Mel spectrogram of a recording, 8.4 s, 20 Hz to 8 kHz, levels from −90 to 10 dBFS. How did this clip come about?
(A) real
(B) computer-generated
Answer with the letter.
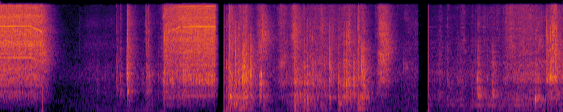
A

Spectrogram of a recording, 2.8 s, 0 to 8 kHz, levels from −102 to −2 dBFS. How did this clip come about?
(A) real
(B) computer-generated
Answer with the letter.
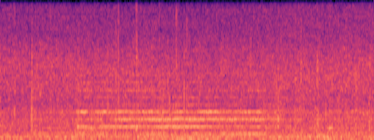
B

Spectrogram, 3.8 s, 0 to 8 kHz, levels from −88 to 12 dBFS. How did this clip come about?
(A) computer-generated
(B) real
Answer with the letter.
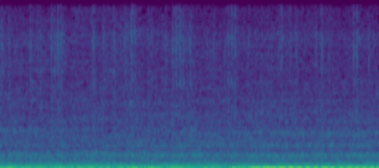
B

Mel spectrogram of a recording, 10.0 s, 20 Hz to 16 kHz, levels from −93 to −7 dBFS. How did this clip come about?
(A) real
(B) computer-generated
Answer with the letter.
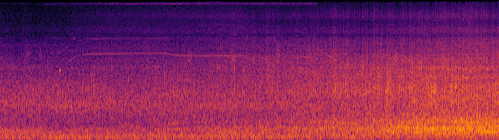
B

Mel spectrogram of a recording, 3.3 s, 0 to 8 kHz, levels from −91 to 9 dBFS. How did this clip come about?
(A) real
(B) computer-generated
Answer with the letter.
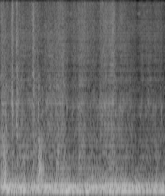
B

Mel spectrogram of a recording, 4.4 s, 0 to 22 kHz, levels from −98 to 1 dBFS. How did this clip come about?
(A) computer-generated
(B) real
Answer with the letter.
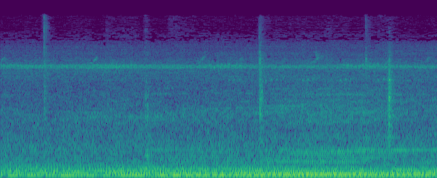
B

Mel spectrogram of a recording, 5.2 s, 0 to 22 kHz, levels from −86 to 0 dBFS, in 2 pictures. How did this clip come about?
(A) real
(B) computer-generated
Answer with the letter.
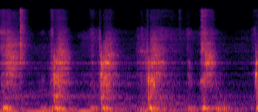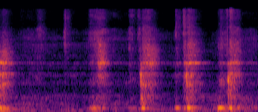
B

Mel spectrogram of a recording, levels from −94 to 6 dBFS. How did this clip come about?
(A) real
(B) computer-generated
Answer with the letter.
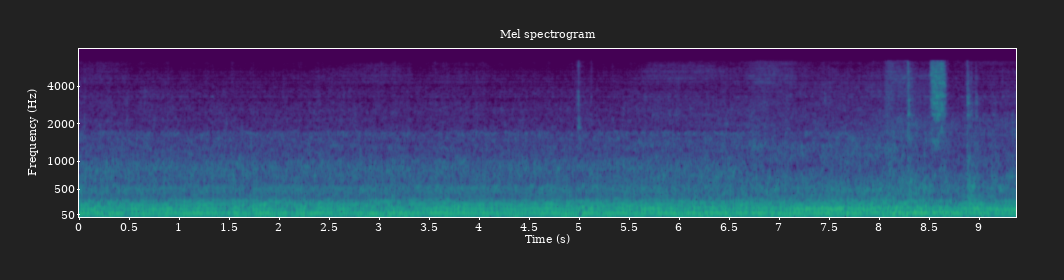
B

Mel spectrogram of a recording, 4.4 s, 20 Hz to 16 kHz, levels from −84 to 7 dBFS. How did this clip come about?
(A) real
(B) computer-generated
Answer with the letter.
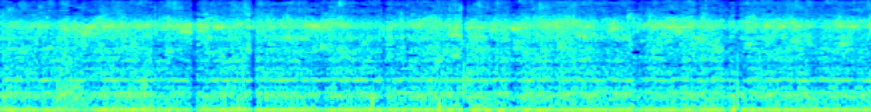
B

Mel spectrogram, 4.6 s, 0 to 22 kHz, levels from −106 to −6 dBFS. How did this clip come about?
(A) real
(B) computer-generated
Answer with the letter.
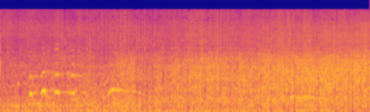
B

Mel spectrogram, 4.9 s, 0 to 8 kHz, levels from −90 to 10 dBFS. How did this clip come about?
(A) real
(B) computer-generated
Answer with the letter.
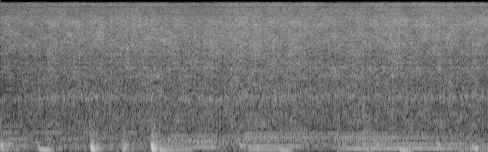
B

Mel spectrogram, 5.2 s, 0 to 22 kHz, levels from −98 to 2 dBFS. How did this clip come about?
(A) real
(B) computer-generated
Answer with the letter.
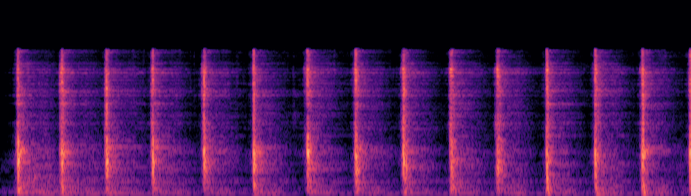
B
